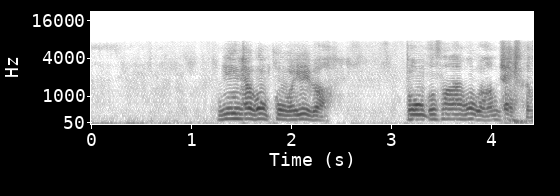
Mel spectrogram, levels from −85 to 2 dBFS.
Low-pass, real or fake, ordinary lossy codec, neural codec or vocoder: none; fake; none; codec, 16 kHz, 1 kbps, FreqCodec, smaller model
